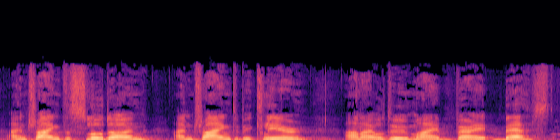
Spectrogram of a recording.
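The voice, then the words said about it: Strong Northern Irish accent. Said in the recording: “I hope the accent doesn't put you off. ... it's a strong accent. ... that's how we would say it in Northern Ireland”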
